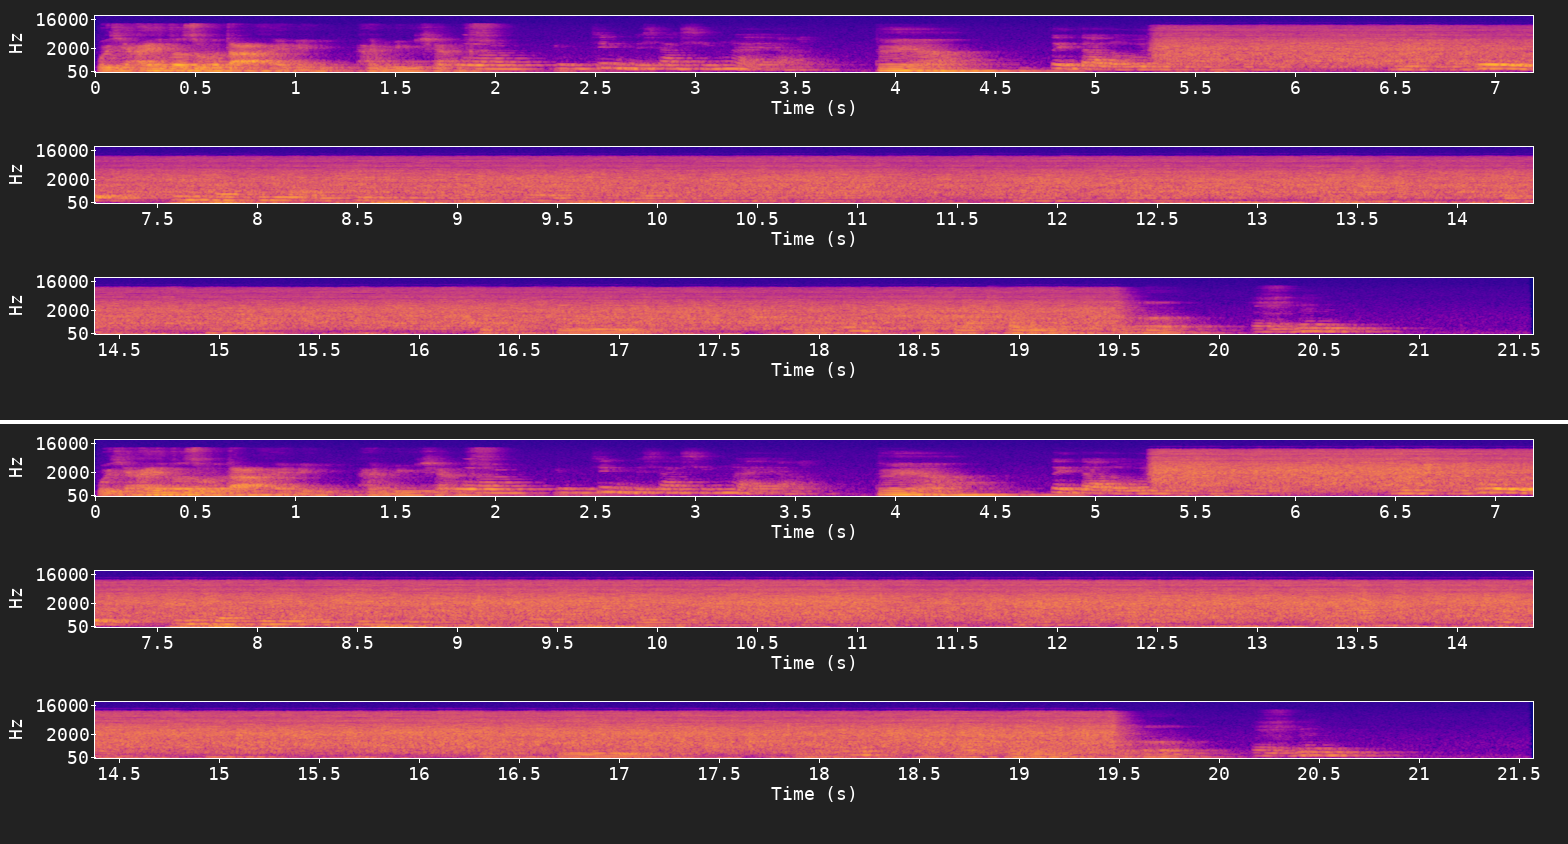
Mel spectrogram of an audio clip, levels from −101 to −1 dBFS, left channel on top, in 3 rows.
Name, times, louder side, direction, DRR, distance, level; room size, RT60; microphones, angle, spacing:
voice 1, 0.0-1.8 3.9-4.7 13.3-13.7 14.9-15.1 16.2-17.2 17.9-18.1 18.7-19.9 20.2-20.3, left 1 dB, 30° left, 0.4 m, -29 dB
voice 2, 1.8-3.6 4.8-6.0 6.4-12.8 14.2-14.6 17.1-17.2 18.1-18.4 20.2-20.7, equal, 10° left, 1.0 m, -34 dB
sound 1, 5.3-19.5, right 4 dB, 80° right, 0.6 m, -27 dB
5.1 x 2.8 x 2.3 m
head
